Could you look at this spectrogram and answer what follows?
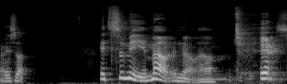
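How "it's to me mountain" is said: put-on London cockney accent. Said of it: "he's a Cockney".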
